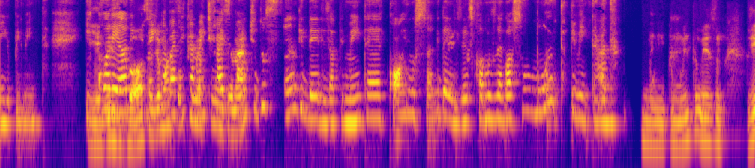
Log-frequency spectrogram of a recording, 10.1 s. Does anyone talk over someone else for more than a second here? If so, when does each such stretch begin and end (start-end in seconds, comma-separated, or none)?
1.2-3.4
